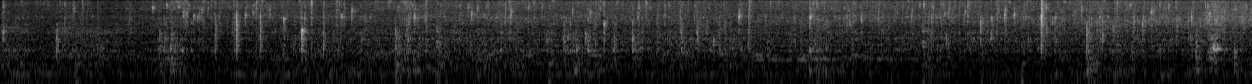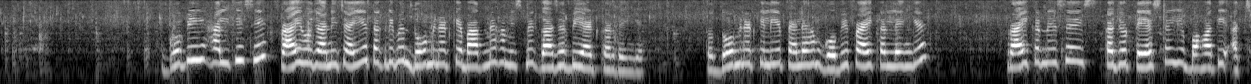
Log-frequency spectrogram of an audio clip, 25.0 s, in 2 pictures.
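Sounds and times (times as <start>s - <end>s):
vegetables frying in hot oil: 0.0s - 25.0s.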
